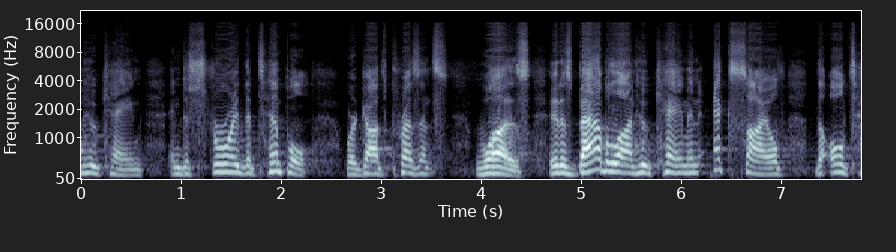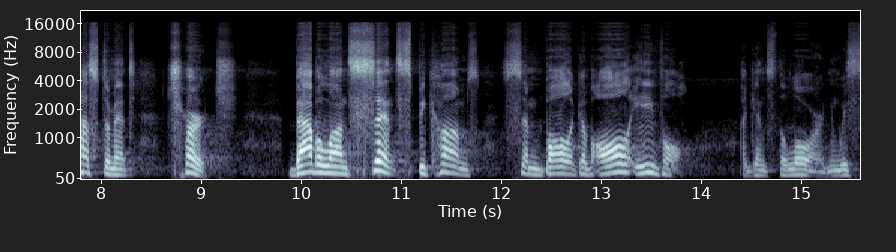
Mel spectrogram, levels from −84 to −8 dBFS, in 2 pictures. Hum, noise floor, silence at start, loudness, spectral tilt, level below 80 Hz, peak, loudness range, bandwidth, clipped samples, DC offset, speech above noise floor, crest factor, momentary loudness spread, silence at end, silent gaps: none; -59 dBFS; 0 s; -21 LUFS; -4 dB/octave; -72 dBFS; 0 dBFS; 6 LU; 17 kHz; under 0.1%; under 0.1%; 38 dB; 22 dB; 19 LU; 0 s; none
